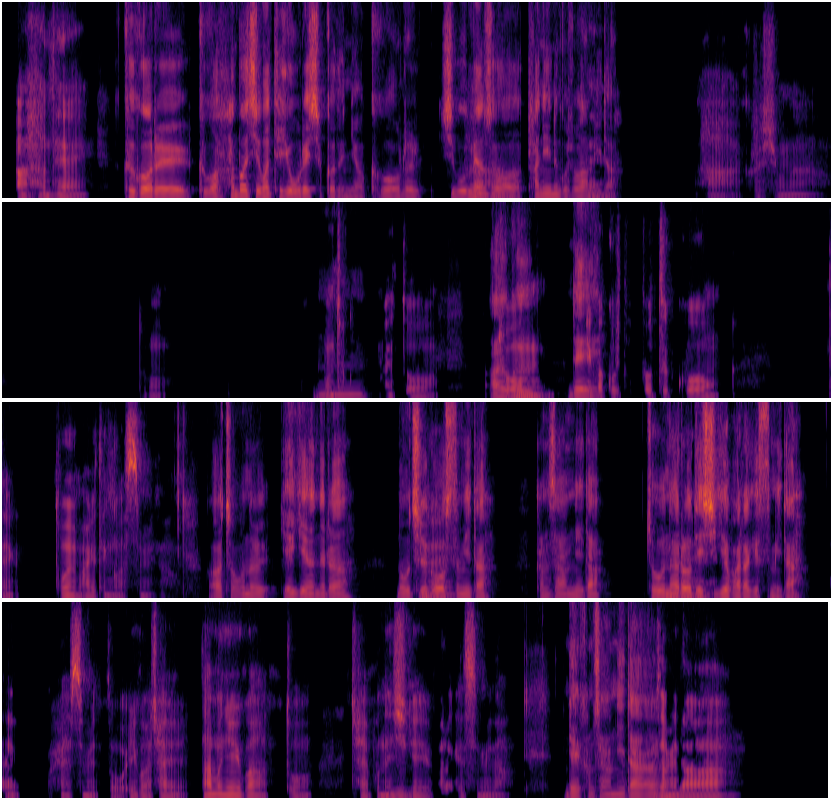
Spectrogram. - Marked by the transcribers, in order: laughing while speaking: "아"; laughing while speaking: "아"; other background noise
- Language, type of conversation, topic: Korean, unstructured, 오늘 하루는 보통 어떻게 시작하세요?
